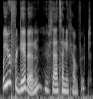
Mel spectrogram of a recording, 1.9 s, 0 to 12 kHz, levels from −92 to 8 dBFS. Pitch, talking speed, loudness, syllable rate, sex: 240 Hz, 195 wpm, -18 LUFS, 7.1 syllables/s, female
